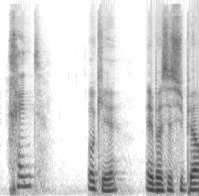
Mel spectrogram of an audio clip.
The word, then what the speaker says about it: Gent: Et donc dit bah les Français disent mais euh euh les anglais disent Gent et les euh bah en Dutch c'est hent.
